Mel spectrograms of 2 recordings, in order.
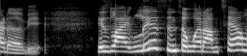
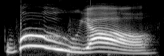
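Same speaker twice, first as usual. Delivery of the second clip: loud exasperated woo; 5 dB louder than usual. Real, not acted. To the viewers in her chat, a loud exasperated woo. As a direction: let out a loud woo at them.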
